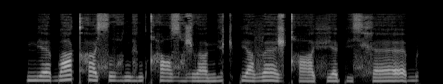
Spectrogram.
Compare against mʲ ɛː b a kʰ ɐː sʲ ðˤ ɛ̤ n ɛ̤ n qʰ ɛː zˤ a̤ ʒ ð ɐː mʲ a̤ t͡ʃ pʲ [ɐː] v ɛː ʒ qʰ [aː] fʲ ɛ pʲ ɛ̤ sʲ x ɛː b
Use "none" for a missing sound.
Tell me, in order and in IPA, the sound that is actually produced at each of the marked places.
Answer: aː, aː

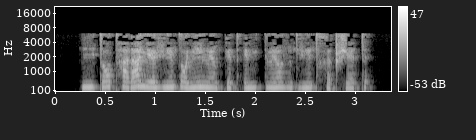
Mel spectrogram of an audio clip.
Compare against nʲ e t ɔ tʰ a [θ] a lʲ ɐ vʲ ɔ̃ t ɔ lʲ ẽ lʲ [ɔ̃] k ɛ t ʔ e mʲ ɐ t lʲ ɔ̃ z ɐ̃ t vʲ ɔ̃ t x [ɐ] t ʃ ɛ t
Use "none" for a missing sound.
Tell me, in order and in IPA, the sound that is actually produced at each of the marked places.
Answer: ɾ, ɔ̃, ɐ

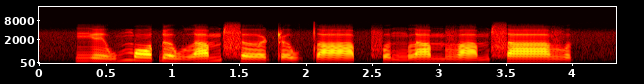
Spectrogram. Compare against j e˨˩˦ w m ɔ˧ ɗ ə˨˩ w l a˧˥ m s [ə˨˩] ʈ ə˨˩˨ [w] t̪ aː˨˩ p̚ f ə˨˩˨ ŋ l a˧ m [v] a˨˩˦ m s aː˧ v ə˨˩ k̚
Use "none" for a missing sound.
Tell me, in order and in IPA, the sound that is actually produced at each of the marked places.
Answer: əː˨˩, w, v

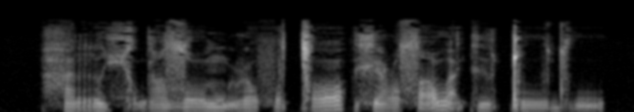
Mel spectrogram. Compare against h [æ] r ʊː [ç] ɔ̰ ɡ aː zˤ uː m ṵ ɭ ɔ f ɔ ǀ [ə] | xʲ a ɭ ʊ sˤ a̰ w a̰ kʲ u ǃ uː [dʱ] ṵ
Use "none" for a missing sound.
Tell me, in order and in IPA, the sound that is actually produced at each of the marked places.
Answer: a, ç, ɔ, dʱ

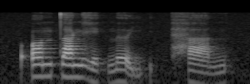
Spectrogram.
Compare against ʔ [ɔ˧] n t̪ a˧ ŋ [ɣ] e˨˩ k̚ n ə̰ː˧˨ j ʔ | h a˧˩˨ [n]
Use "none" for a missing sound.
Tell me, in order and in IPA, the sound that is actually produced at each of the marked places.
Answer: ɔ˧, ɣ, n

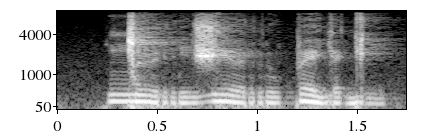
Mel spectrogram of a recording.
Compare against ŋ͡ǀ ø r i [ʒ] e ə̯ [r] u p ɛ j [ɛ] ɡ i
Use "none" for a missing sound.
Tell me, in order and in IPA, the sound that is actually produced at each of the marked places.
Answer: ʒ, r, ɛ

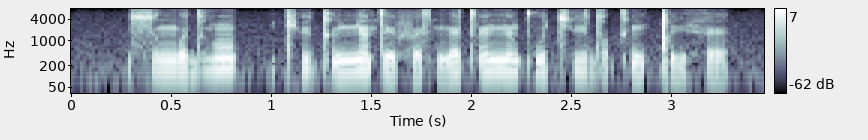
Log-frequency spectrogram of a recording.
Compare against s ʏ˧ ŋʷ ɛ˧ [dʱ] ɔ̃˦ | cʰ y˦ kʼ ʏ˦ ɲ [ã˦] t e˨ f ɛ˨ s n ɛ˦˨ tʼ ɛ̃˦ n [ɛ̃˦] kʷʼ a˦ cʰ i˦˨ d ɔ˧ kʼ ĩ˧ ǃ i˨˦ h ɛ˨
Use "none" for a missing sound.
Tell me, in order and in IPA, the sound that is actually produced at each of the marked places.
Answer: dʱ, ã˦, ɛ̃˦

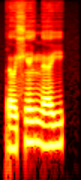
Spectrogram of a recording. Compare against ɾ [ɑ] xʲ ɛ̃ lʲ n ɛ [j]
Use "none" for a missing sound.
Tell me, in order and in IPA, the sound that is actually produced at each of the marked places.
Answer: ə, j

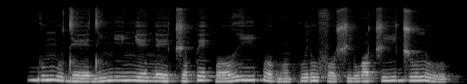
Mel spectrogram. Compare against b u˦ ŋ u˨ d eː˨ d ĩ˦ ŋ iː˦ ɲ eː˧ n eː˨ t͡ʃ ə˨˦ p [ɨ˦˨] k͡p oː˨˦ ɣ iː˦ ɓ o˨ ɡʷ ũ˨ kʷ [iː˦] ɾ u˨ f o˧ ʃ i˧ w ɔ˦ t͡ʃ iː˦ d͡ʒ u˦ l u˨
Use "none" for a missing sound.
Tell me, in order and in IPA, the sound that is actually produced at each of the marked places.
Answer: e˦˨, i˦

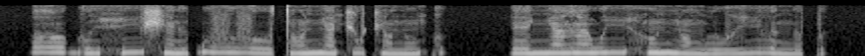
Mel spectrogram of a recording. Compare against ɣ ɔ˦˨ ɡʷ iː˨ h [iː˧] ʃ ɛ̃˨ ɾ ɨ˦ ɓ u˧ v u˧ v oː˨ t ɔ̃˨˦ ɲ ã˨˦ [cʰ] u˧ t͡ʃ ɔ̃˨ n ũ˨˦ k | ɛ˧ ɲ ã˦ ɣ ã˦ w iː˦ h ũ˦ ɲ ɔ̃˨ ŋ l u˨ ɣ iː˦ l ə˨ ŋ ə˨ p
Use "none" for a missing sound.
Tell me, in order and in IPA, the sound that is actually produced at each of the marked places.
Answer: iː˧, t͡ʃ

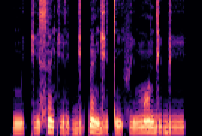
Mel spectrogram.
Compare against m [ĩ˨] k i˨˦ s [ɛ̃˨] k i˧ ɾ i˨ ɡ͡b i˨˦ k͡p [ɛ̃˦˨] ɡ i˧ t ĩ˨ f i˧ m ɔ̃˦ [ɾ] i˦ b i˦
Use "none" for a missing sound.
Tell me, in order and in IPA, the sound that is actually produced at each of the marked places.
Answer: i˨, ɛ̃˦˨, ɛ̃˦˨, d

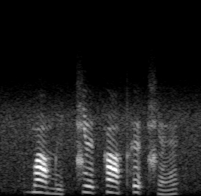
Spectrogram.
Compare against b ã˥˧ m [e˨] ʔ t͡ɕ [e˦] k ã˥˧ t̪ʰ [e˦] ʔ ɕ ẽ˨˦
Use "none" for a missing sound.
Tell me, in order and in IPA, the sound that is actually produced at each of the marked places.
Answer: i˨, e˥˧, e˦

